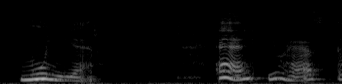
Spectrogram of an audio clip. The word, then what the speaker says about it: mulher: And you have the combination LH with the sound of, well, L and E, a tiny E. So you're going to say mulher, mulher.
